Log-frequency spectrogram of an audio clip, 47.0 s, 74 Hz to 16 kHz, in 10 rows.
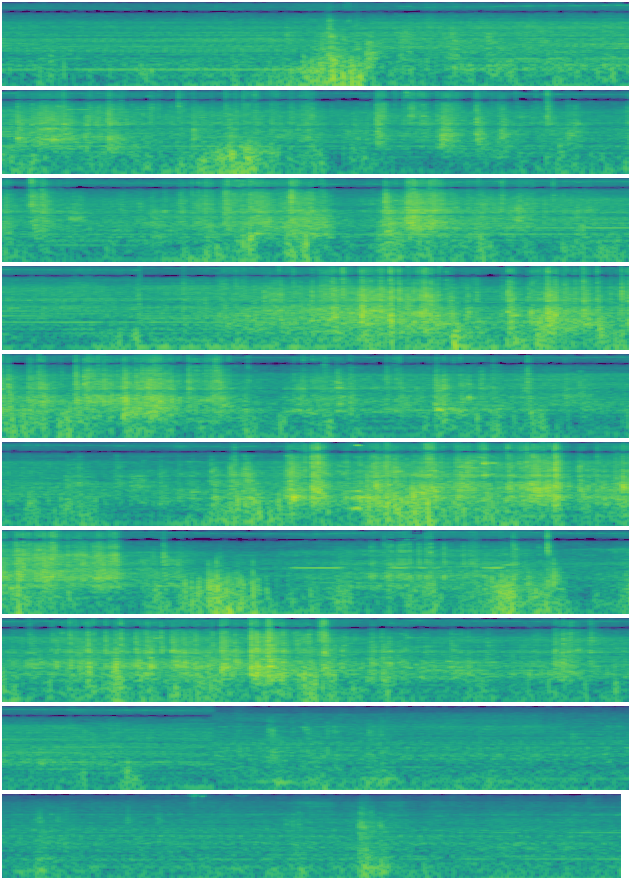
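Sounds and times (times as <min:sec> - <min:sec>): heavy machinery engines running: 0:00.0 - 0:46.9
machinery knocks and rumbles: 0:01.4 - 0:46.9
reversing alarm beeping: 0:30.3 - 0:32.8, 0:45.9 - 0:46.9.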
